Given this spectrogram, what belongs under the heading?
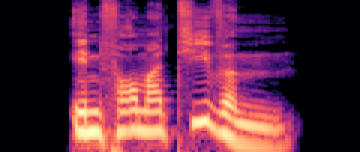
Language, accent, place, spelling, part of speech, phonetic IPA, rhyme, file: German, Germany, Berlin, informativem, adjective, [ɪnfɔʁmaˈtiːvm̩], -iːvm̩, De-informativem.ogg
- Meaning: strong dative masculine/neuter singular of informativ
